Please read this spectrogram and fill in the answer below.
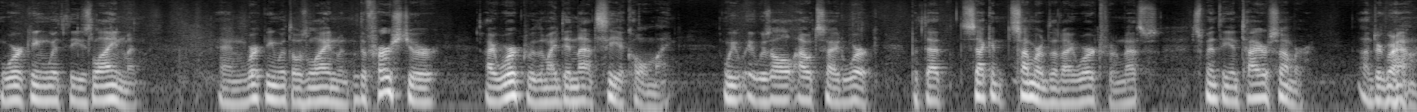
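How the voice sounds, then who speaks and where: Using an unremarkable speaking voice, a man of medium pitch talks at a moderate pace with ordinary pitch variation. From Nanticoke, Pennsylvania. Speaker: storyteller, former coal mine laborer. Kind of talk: interview answer.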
